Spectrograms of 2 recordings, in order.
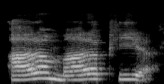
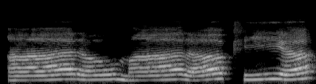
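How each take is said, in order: First: Said in the usual way. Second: "automatopoeia" slow, syllable by syllable; very slow teaching pronunciation of "automatopoeia"; sounding out slowly. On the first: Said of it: "It's called Automatopoeia". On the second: Shown as a demonstration. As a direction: stretch out every syllable of "automatopoeia". Sounds out the big word.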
